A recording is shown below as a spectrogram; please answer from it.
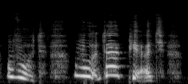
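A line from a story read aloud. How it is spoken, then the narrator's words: Babbling lady. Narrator (Russian): пролепетала барыня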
